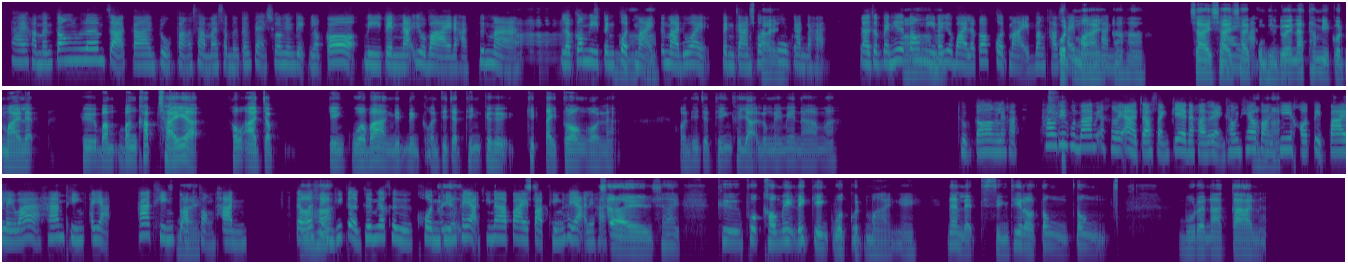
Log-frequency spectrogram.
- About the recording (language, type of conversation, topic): Thai, unstructured, คุณรู้สึกอย่างไรเมื่อเห็นคนทิ้งขยะลงในแม่น้ำ?
- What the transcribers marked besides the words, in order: other background noise; chuckle; tsk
